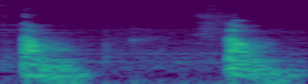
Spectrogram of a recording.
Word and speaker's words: thumb: 자, 이 B자가 묵음이라고 해서 소리가 안 나는 경우가 있습니다. 자, 그러면 조합을 해보면 thumb 이런 발음이 되겠죠? thumb 너무 하고 싶은데 그렇게 발음하시면 안 되고 그냥 thumb 이렇게 발음을 해주시면 되겠습니다.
